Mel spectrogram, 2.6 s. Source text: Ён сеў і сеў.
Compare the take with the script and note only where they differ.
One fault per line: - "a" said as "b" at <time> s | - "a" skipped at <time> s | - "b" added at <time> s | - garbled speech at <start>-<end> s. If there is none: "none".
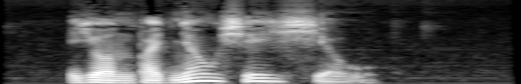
- "сеў" said as "падняўся" at 0.8 s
